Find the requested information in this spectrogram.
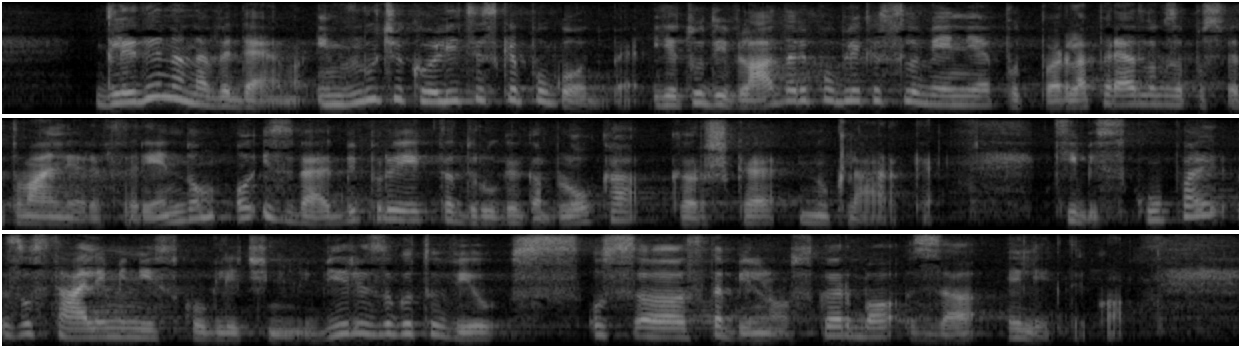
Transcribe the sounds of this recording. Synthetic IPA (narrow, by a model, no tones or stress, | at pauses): ɡlɛd̪eːnanaʋɛd̪ɛ̰ːnɔ̰ʔinwluːt͡ʃikɔalit̪siskɛpɔɡo̰d̪bɛ̰jɛt̪uːd̪iʋlaːd̪aɾɛpublikɛslɔʋeːnijɛpɔt̪̚pəɾlapɾɛːd̪lɔɡzapɔsʋɛt̪ɔʋaːlniɾɛ̰fɛ̰ɾend̪umɔʔizʋɛd̪̚bipɾɔjekt̪ad̪ɾuɡɛɡabloːkakəɾʃkɛnukla̰ɾkɛ | kʰibiskupajzɔst̪aːliminiskɔːɡlit͡ʃnimḭʋiːɾizaɡɔt̪ɔʋiw | st̪abilnɔ̰ɔskəɾbɔzaɛlḛkt̪ɾikɔ̰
